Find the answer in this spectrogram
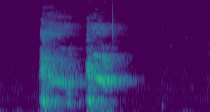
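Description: Two short coughs, about half a second apart.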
